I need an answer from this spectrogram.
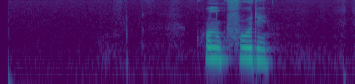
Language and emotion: Russian, neutral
